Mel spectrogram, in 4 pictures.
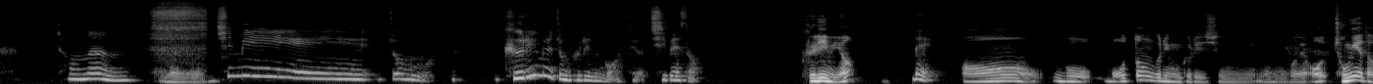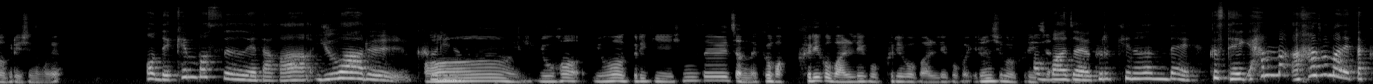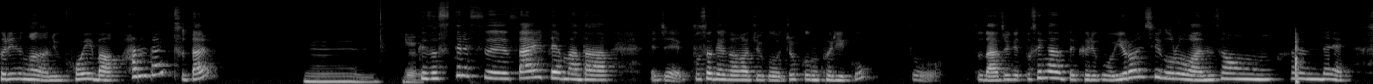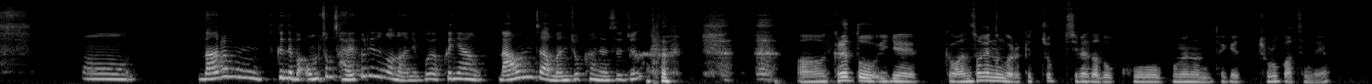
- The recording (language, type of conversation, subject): Korean, unstructured, 자신만의 특별한 취미를 어떻게 발견하셨나요?
- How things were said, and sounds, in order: distorted speech; tapping; background speech; laugh; other background noise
